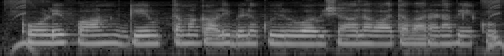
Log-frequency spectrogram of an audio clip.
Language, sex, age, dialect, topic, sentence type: Kannada, male, 36-40, Mysore Kannada, agriculture, statement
